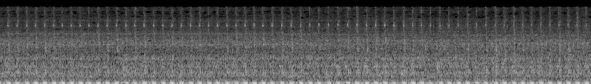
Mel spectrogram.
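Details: Honda Vario scooter at idle: coarse metallic rattle on each beat, about 160 a minute; worn cam chain tensioner letting the chain slap, to be replaced without engine teardown.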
